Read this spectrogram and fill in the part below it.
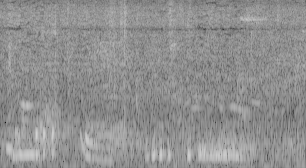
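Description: Pigeons coo in close, repeated low rolling phrases, a few soft throaty bursts overlapping across a couple of seconds against a quiet steady background hum.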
